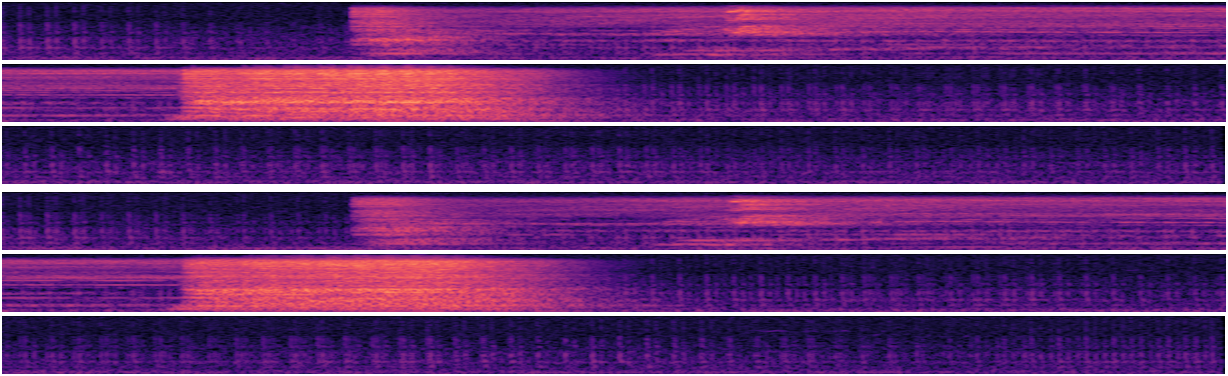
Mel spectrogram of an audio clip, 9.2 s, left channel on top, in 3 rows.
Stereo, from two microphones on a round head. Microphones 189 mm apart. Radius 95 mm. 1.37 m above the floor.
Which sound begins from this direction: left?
A drill, at 0.9 s.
